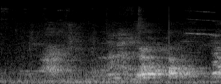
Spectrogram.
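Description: Dogs whining and yipping in a few short calls, the loudest about one and a half seconds in.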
